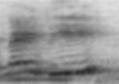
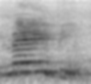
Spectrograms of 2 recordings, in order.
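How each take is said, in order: First: "maybe" with "be" pitched up high; wrong high ending. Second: "maybe" with high "may" and low "be"; low ending. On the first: Teacher shows students what not to say, rising "maybe". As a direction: lift the end of "maybe" wrongly. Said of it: "you can't say maybe". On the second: Teacher shows correct way to say it, falling "maybe". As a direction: drop "be" at the end of "maybe". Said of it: "And the B, you must be very low". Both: Shown as a demonstration.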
